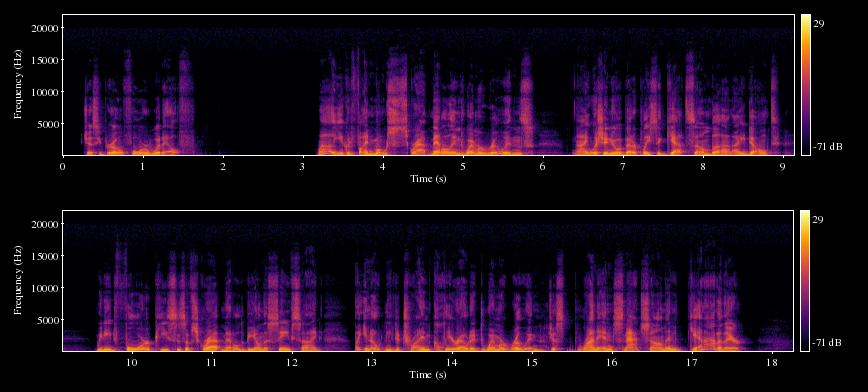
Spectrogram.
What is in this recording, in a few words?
bosmer, wood elf voice auditions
